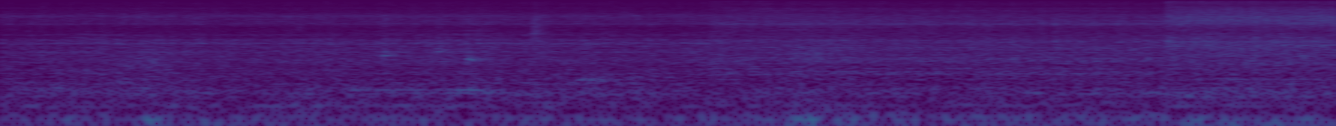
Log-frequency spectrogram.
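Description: Onion and tomato masala softly simmering and sizzling in a frying pan under a glass lid, a faint steady hiss that grows a little louder near the end.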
